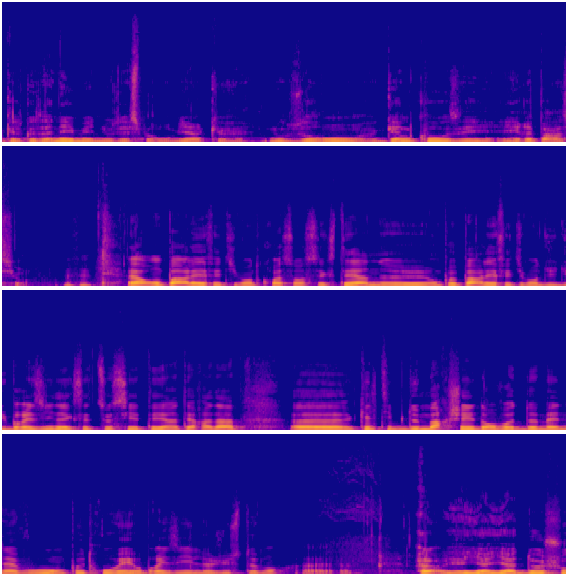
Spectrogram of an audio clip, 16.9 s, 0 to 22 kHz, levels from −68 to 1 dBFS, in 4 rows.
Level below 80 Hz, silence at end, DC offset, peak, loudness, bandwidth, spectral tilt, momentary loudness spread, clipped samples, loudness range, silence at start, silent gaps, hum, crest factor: -50 dBFS; 0 s; under 0.1%; -4 dBFS; -23 LUFS; 17.5 kHz; -6.5 dB/octave; 13 LU; under 0.1%; 4 LU; 0 s; none; none; 18 dB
